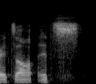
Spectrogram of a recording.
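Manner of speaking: ordinary delivery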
